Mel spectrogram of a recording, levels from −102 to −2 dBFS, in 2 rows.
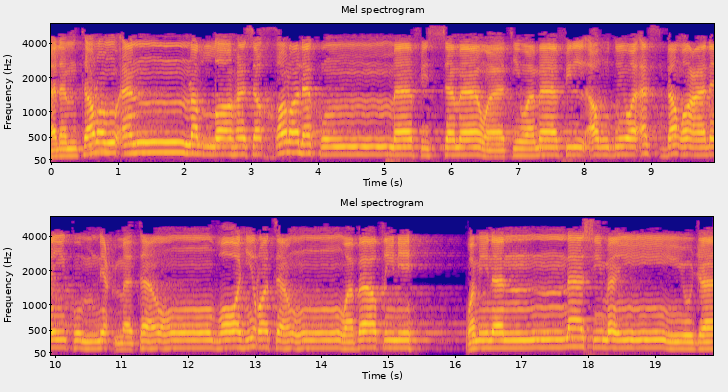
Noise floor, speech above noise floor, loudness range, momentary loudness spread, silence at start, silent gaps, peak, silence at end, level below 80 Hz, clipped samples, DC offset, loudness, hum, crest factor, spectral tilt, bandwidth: -39 dBFS; 24 dB; 2 LU; 6 LU; 0 s; none; 0 dBFS; 0 s; -58 dBFS; under 0.1%; under 0.1%; -15 LUFS; none; 14 dB; -7.5 dB/octave; 6 kHz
